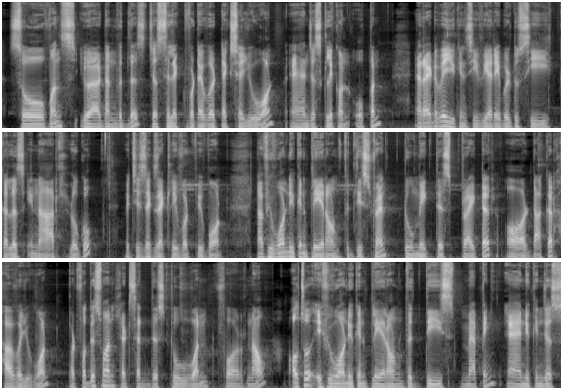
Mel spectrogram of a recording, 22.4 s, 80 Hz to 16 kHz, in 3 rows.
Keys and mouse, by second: 5.8-11.9 drag, 9.4 middle click, 9.4 right click, 11.9-18.5 middle drag, 15.1 ctrl+z, 17.5 ctrl+z, 18.5-22.3 drag, 21.0-22.3 middle drag, 21.0-22.3 right drag.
